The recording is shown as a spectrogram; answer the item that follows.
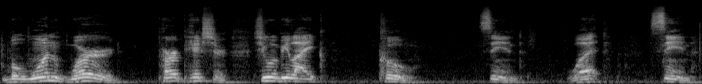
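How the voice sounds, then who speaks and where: A man's voice: mid-range voice, lively intonation, very slow, husky. A young man telling a story in casual, slangy chat, with a playful, protesting manner. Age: young adult. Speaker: vlogger telling a couple story.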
